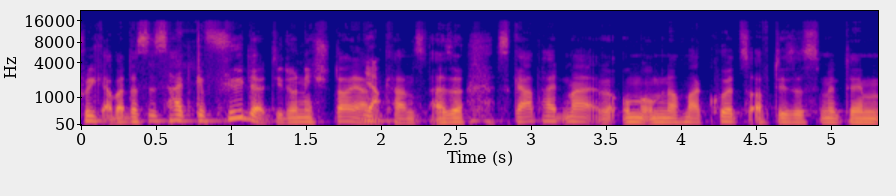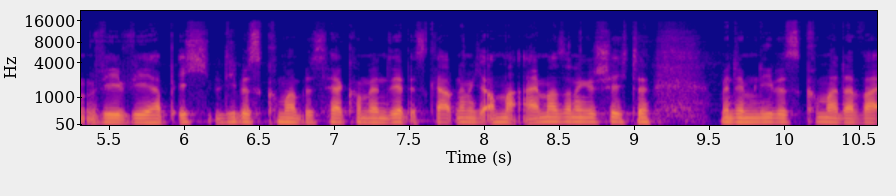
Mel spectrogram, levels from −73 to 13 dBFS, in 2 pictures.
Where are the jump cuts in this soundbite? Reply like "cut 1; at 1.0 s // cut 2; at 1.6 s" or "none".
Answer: cut 1; at 2.3 s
